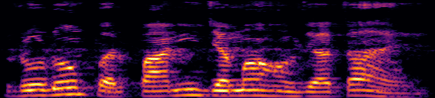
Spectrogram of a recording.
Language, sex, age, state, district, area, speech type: Urdu, male, 45-60, Telangana, Hyderabad, urban, spontaneous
